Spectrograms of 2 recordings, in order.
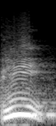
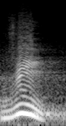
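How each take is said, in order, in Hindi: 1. इसकी शुरुआत एक साँस वाली b की आवाज़ से होती है। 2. इसकी शुरुआत दाँत को होंठ पर रखकर बोली जाने वाली v की आवाज़ से होती है। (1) "ये भी ऐसे नहीं होता" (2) "ऊपर वाला दांत लिप्स पे पड़ेगा"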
